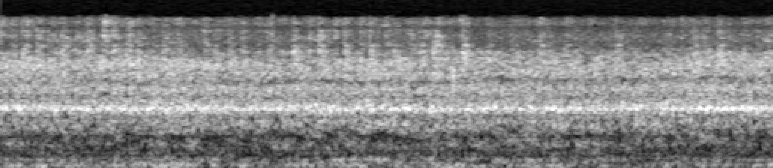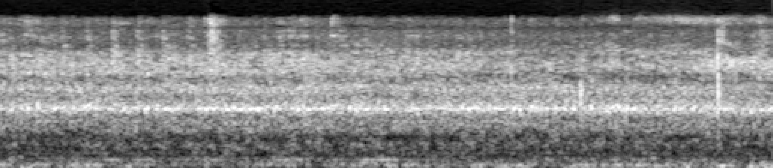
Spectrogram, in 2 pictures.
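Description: Steady low rumble and hiss with a steady high-pitched whine over it, a mechanical or traffic-like background noise.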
